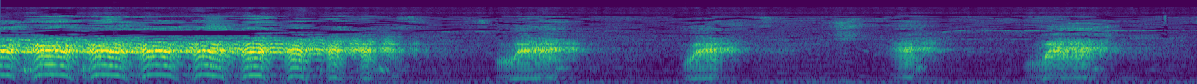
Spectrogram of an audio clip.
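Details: Many Mallards coming down a tidal channel at first light, as the tide fills the gutters, give a quick run of about eight nasal quacks, then four harsh single quacks about a second apart, over a low steady rumble.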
